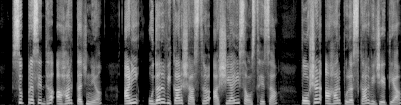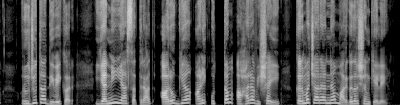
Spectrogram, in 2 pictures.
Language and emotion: Marathi, neutral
